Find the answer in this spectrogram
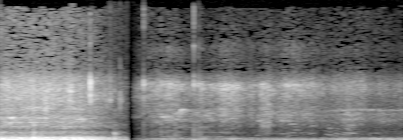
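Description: Low rumble of a car cabin while driving, which cuts off abruptly about a second in, leaving only faint quiet ambience.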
